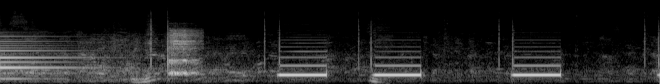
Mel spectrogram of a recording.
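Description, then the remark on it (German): Electronic alert tones from a device with speech output and selectable sounds: a ringing, gong-like chime fading out, a quick water-drop blip, then three separate steady beeps spaced about a second apart, fairly loud. “Ich mache jetzt was anderes. Ein Tropfen, ein Gong.”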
